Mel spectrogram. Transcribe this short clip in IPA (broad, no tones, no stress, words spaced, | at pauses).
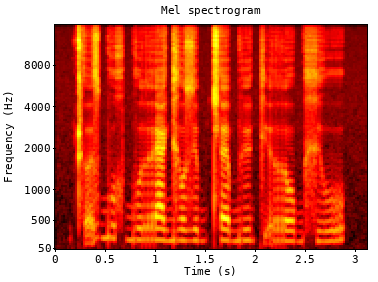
ʈʰə̰zbuxbu ræɡʲozybcʰɛ bykʲə̰ robxʲu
